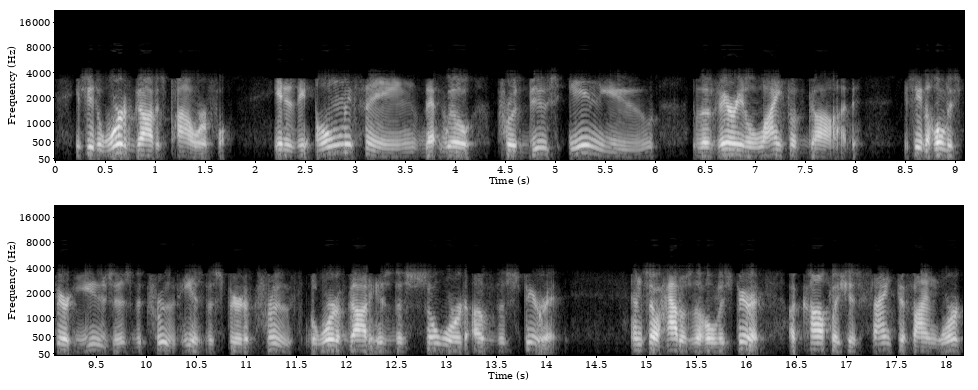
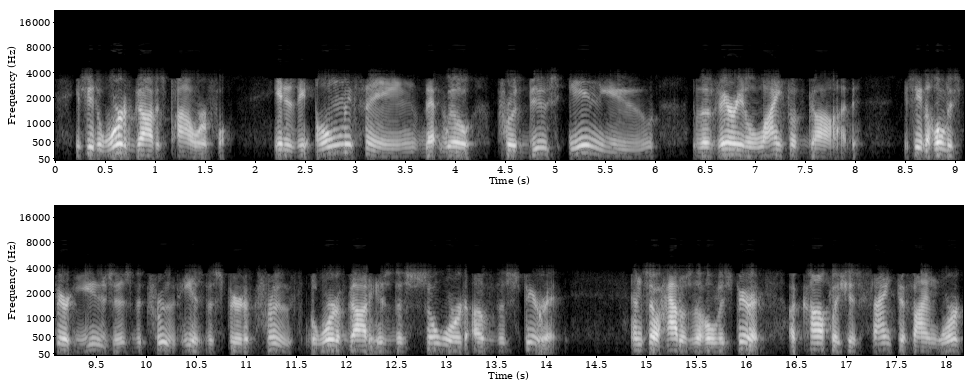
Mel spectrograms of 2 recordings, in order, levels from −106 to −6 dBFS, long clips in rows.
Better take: neither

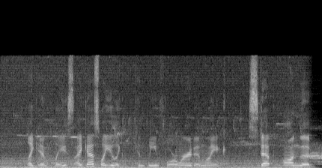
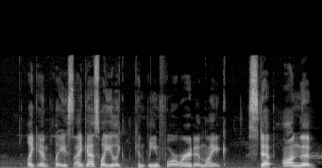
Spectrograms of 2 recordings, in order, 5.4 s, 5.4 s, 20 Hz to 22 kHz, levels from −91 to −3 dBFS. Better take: second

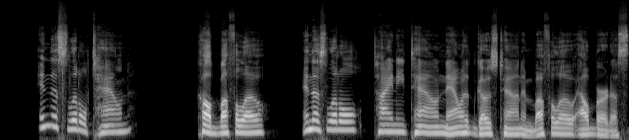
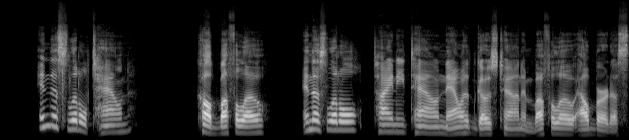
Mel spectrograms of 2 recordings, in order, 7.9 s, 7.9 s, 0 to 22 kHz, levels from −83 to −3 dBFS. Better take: first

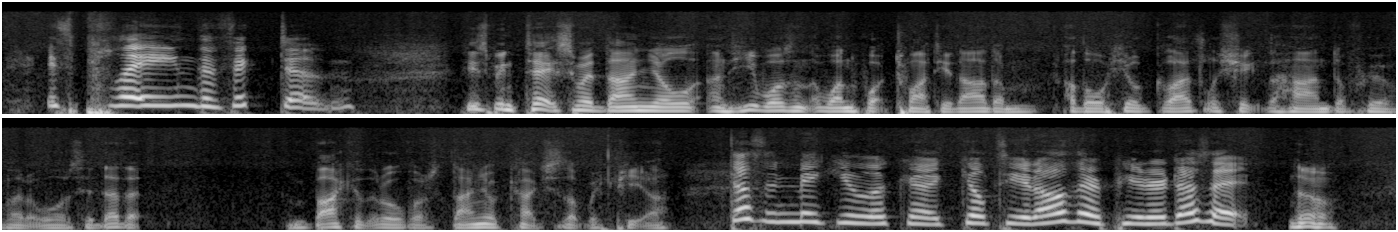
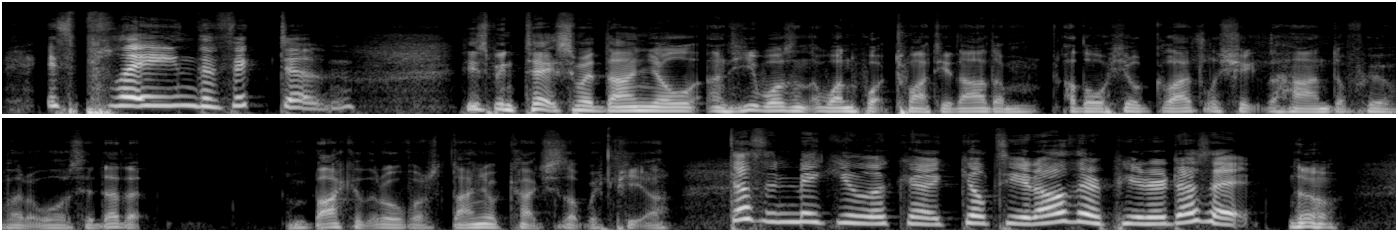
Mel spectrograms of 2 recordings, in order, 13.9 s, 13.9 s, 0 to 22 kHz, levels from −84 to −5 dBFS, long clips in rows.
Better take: second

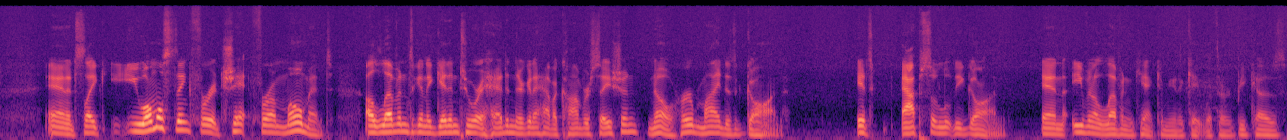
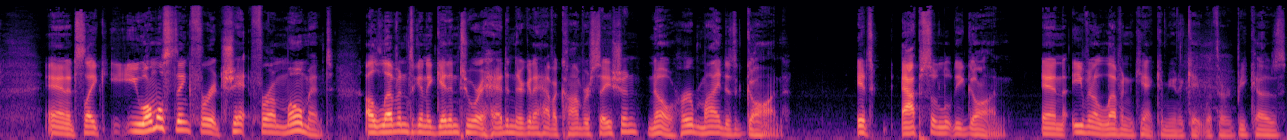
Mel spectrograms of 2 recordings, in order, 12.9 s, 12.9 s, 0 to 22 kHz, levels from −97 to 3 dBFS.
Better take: second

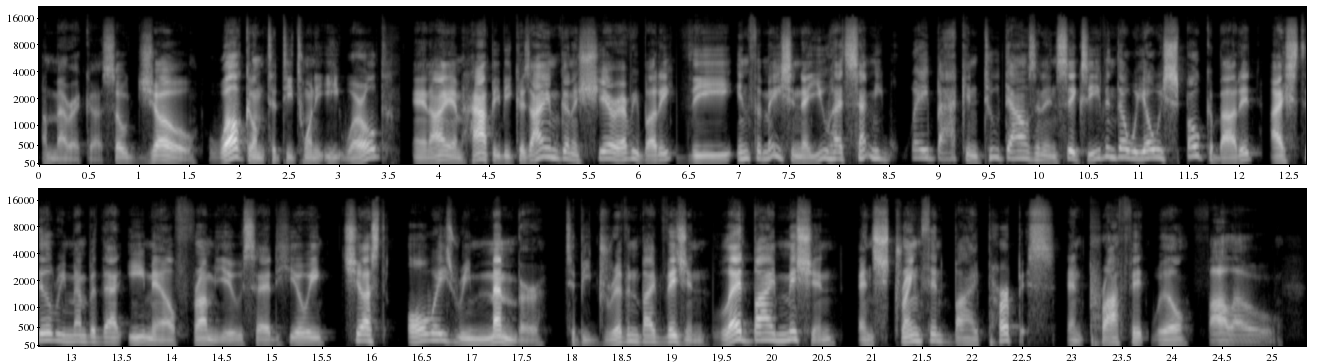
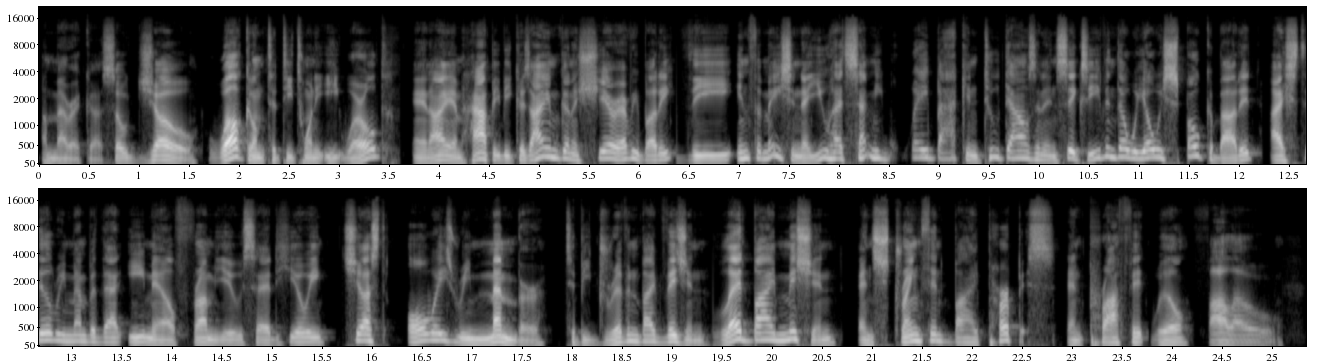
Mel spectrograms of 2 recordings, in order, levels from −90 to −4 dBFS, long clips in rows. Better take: second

